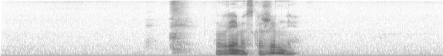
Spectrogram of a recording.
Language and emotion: Russian, neutral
